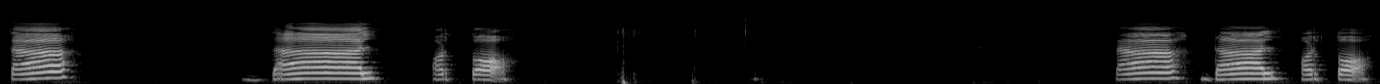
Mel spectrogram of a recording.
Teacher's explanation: اس میں تا اور دال جو ہیں یہ لائٹ لیٹرز ہیں اور طا جو ہے یہ موٹا ادا کیا جاتا ہے. اور اس میں زبان کی نوک اوپر کا حصہ اور اوپر کے سامنے والے 2 دانتوں کی جڑ آپس میں ملتی ہے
